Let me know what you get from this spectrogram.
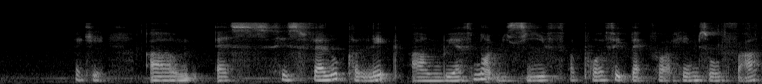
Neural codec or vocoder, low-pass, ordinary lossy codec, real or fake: none; 7.2 kHz; MP3, 64 kbps; real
